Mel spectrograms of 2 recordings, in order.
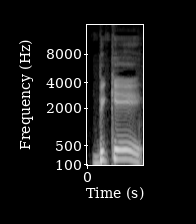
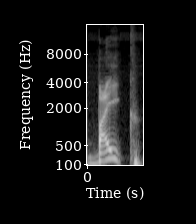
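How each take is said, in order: First: The final e is voiced as an extra vowel. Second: The word ends on the k with no vowel. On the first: The speaker calls it wrong. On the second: The speaker calls it right.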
